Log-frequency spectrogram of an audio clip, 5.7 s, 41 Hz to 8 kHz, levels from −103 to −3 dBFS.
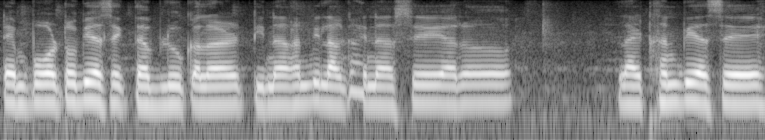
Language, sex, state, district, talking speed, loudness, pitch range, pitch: Nagamese, male, Nagaland, Dimapur, 175 wpm, -16 LUFS, 155-165 Hz, 160 Hz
